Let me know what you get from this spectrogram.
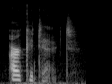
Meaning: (noun) 1. A professional who designs buildings or other structures, or who prepares plans and superintends construction 2. A person who plans, devises or contrives the achievement of a desired result
- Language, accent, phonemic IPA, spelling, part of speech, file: English, US, /ˈɑɹ.kɪˌtɛkt/, architect, noun / verb, En-us-architect.ogg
